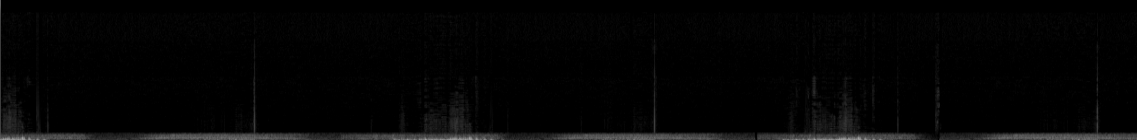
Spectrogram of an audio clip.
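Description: Steady breathing through a stethoscope with brief popping crackles, an abnormal lung sound.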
